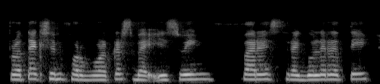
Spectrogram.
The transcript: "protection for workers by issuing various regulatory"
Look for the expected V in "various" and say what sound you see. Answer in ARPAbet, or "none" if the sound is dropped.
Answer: F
